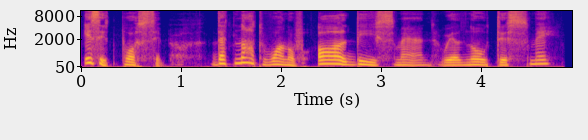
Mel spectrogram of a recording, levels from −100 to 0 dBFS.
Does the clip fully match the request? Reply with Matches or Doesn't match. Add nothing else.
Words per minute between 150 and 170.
Matches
